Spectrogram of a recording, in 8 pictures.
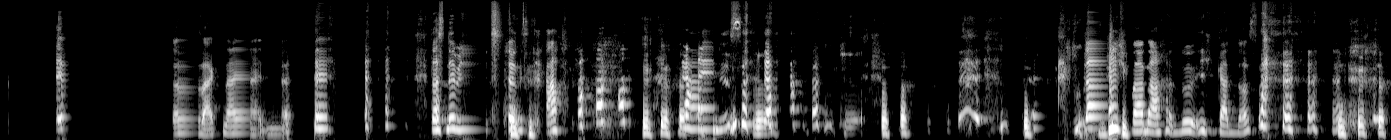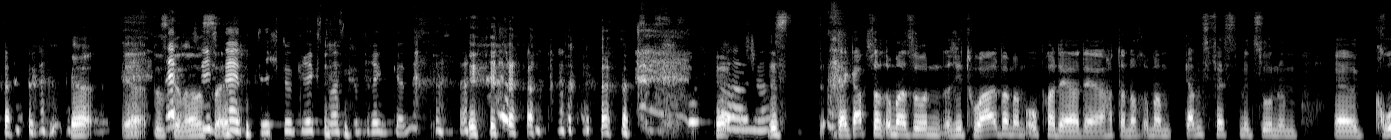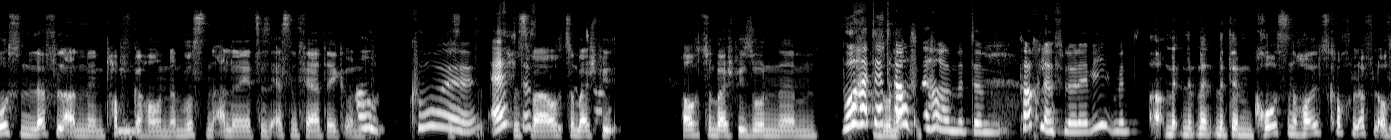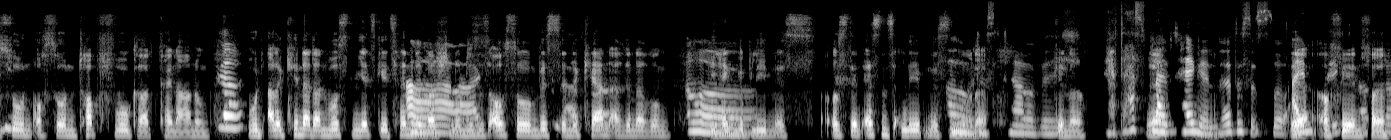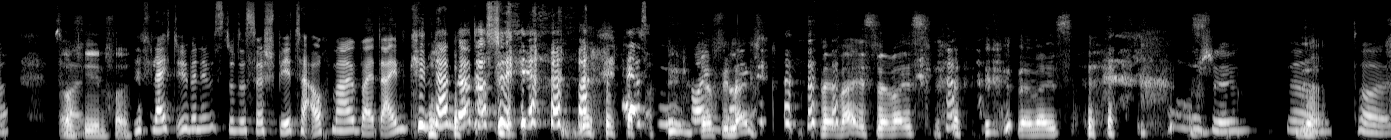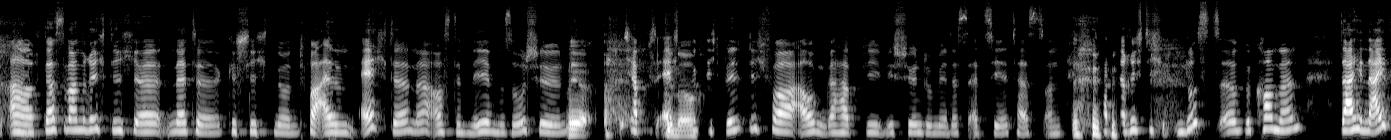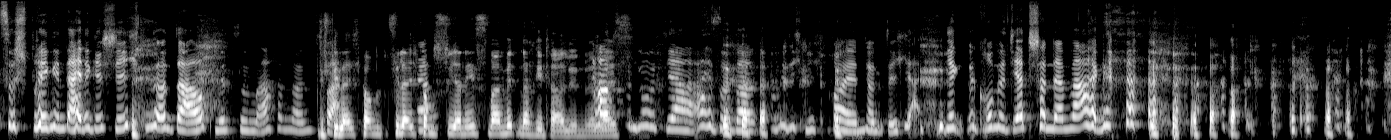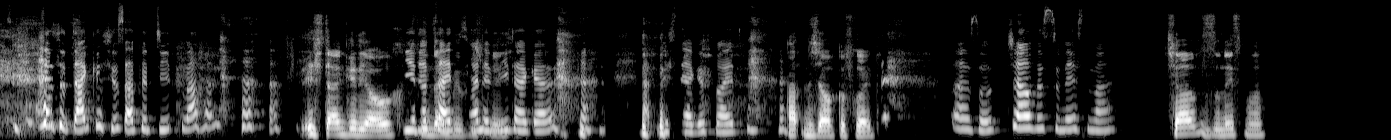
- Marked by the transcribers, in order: tapping; unintelligible speech; unintelligible speech; distorted speech; other background noise; unintelligible speech; giggle; laugh; laughing while speaking: "Ja. Ja. Ja"; laugh; unintelligible speech; unintelligible speech; static; laugh; laugh; chuckle; laugh; laughing while speaking: "Dass du hier"; laugh; chuckle; joyful: "hineinzuspringen in deine Geschichten"; laughing while speaking: "Absolut"; laughing while speaking: "Also"; laugh; laugh; chuckle; chuckle
- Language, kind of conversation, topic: German, podcast, Was ist dein schönstes Essenserlebnis aus der Kindheit?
